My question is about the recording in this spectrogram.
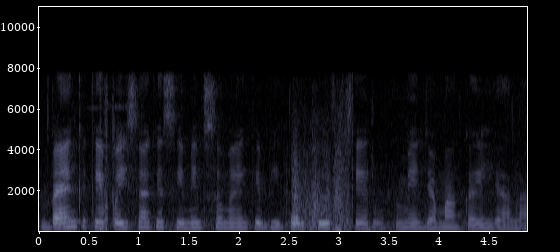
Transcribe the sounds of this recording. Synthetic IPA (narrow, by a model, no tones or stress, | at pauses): bɛ̃ːŋkːepəɪsakesiːmɪt̪səməjkebʱiːt̪əɾt̪uːst̪keɾuːpmẽd͡ʒɐmakəɪld͡ʒaːla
